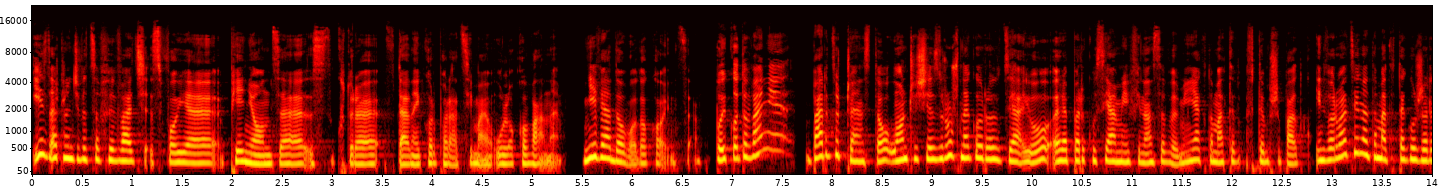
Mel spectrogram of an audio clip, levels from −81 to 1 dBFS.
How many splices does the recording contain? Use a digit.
3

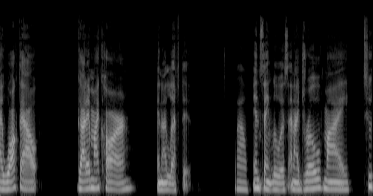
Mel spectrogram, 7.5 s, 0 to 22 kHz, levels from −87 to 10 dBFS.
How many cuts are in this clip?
0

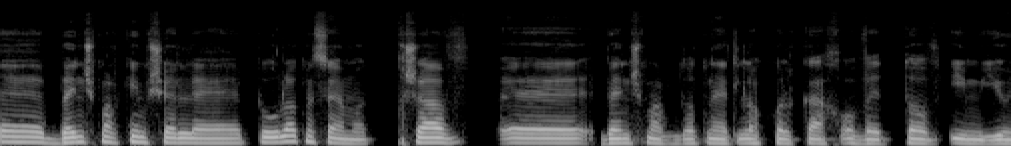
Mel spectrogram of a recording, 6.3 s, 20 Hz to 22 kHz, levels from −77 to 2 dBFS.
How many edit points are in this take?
2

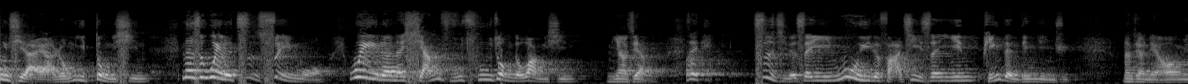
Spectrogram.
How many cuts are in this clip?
2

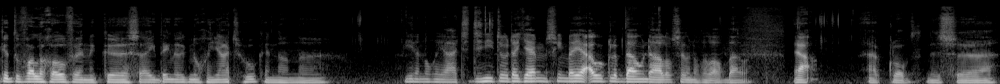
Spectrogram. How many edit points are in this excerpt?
2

